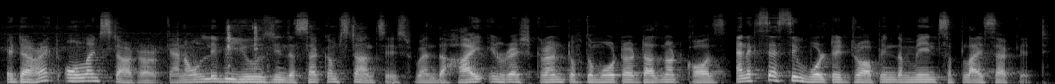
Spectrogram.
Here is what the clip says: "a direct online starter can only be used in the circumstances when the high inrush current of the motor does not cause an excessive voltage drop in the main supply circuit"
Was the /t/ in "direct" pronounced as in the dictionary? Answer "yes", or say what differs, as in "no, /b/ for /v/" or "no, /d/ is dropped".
yes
